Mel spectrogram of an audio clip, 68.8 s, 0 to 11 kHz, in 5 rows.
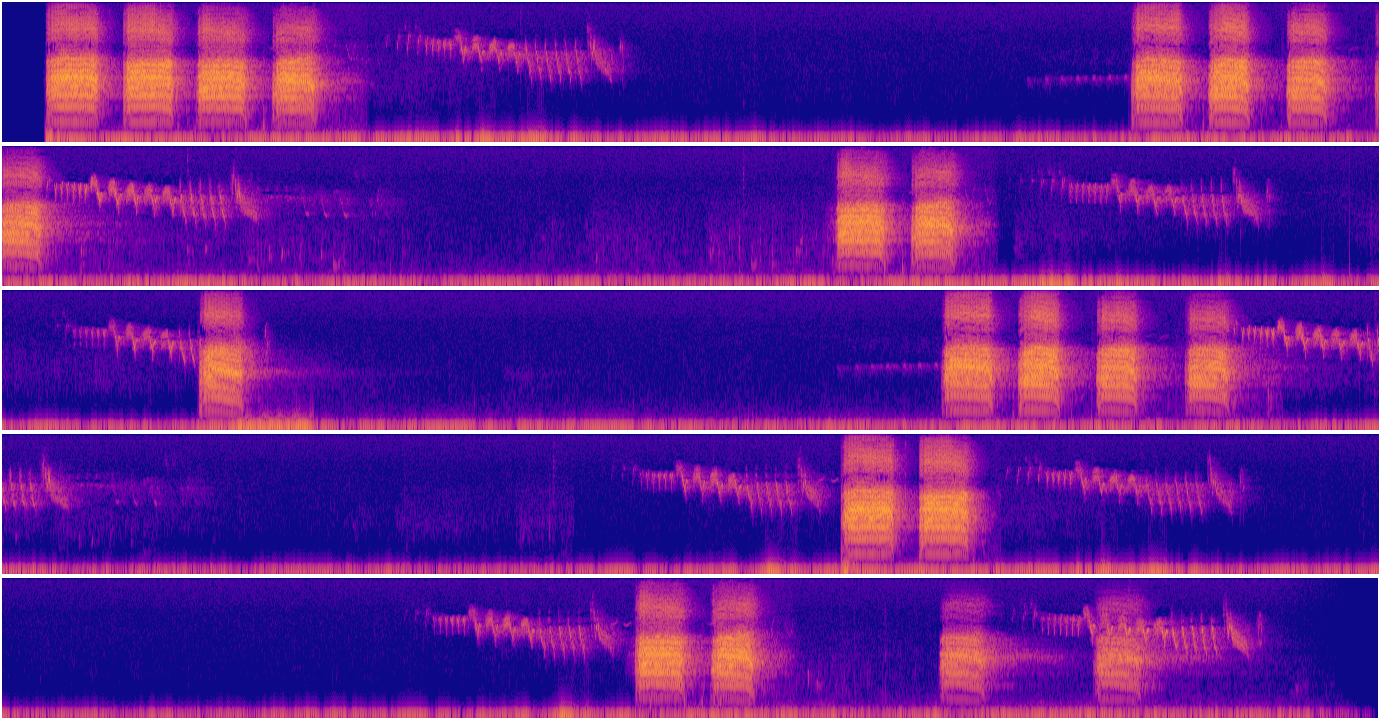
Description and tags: Varis raakkuu, vaakkuu / Crow, hooded crow cawing, chaffinch in the bg
Varis raakkuu voimakkaasti, taustalla peippo.
Paikka/Place: Suomi / Finland / Mikkeli / Anttola
Aika/Date: 19.05.1997
Field-Recording, Finnish-Broadcasting-Company, Finland, Birds, Lintu, Yle, Luonto, Nature, Bird, Linnut, Suomi, Soundfx, Tehosteet, Yleisradio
